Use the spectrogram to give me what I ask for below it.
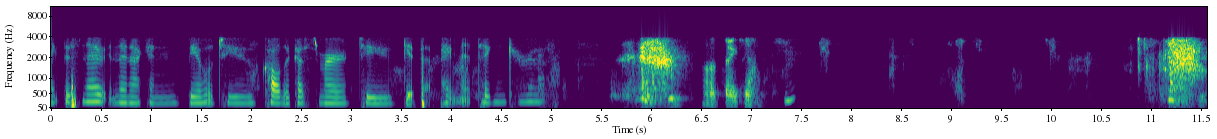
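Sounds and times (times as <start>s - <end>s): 
speech: 0.0s - 7.5s, 11.1s - 11.5s
faint small noises: 0.0s - 11.5s
person sneezing: 5.6s - 6.4s, 10.9s - 11.5s.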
